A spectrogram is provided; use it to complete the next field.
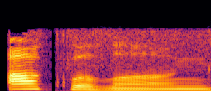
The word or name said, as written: Aqua-Lung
